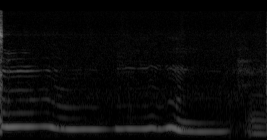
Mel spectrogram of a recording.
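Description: A woman humming one held note that steps down to a lower note about a second and a half in, then stops.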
